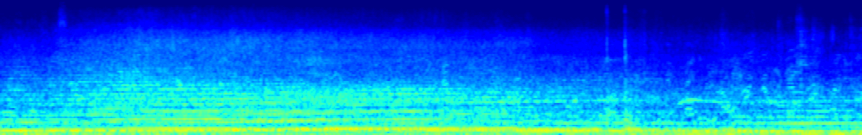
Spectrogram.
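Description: Race car engines idling steadily, with a deep, even engine note that holds throughout.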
